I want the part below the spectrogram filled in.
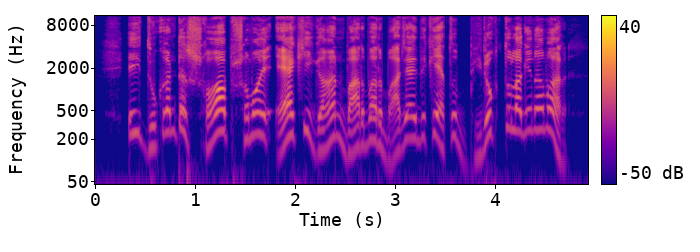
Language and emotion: Bengali, angry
